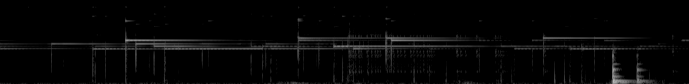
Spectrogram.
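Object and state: Metal tube wind chime.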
